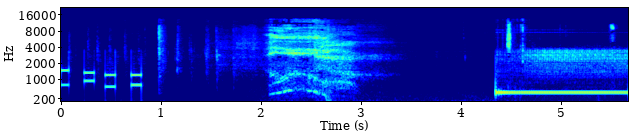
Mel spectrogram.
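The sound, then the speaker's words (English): A phone number is dialed with four quick, evenly spaced touch-tone beeps, then a breathy sigh, and finally a loud, steady electronic tone that holds to the end. “God, I think I need to call her.”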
